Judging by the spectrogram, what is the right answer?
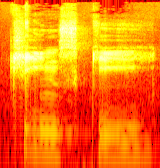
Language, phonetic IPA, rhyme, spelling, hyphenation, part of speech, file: Czech, [ˈt͡ʃiːnskiː], -iːnskiː, čínský, čín‧ský, adjective, Cs-čínský.ogg
- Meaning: Chinese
